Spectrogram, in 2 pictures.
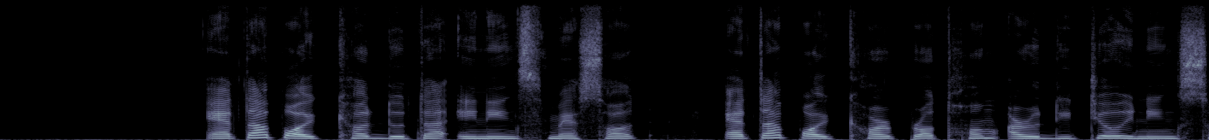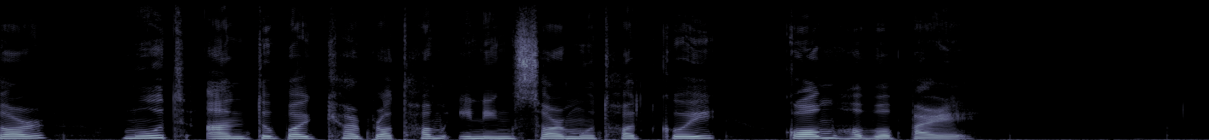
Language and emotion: Assamese, neutral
